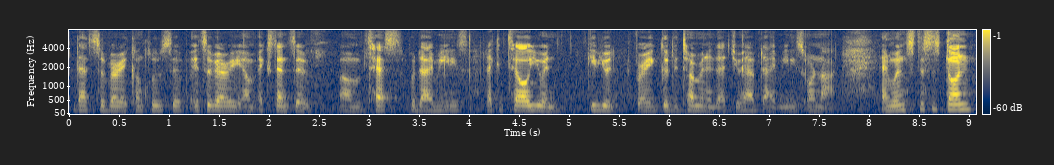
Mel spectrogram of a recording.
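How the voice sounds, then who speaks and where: A young male nursing student speaking earnestly in an interview, pausing often with fillers. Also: a little high, bright, forceful tone, a little hiss or hum. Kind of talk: on-camera interview. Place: state house conference.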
